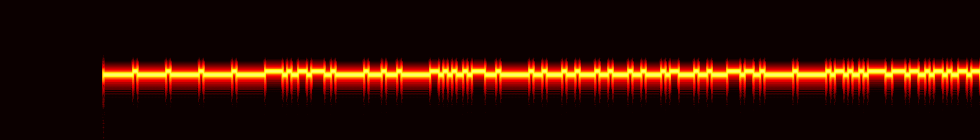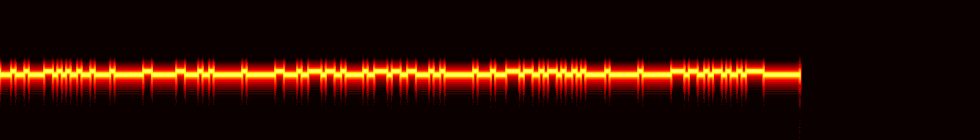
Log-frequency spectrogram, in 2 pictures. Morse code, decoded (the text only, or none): none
